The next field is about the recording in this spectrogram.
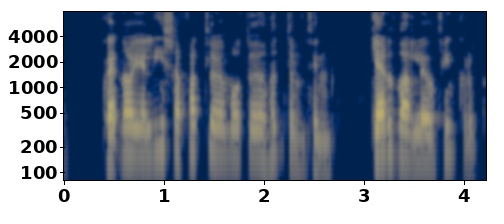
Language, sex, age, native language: Icelandic, male, 40-49, Icelandic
